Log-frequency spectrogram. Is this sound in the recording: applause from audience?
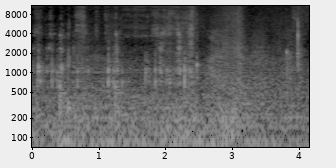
no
